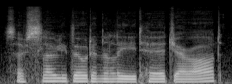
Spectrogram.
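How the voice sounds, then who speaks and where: Hushed, even-toned male snooker commentator. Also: medium pitch, normal speed, slight background noise.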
